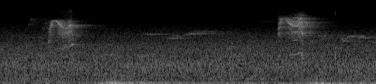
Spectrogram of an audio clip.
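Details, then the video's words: A group of wild tawny owl chicks at night in late spring or summer, crying out for food and keeping in touch. Two short, hoarse, high screeches come about two seconds apart over a quiet background. "Tawny Owl Chicks"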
